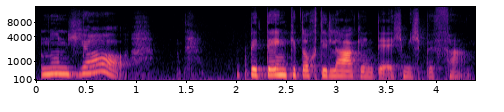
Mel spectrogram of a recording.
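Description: An actress playing a self-important young divorced poetess in a satirical stage comedy, speaking theatrically and earnestly. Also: female voice, on the high side, expressive, takes it slowly. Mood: self-pitying, earnest. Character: self-dramatizing young divorced poetess defending herself to her fiancé. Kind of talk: stage comedy acting in a radio play manner.

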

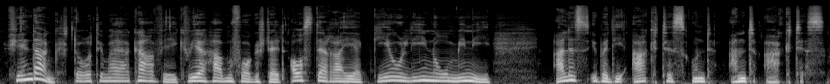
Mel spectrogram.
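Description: A woman's voice: low voice, expressive, normal speed, dark tone, dry recording. A woman hosting a radio review programme, chatting with a critic and reading credits. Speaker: radio host. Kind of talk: review conversation and scripted sign-off.

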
